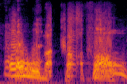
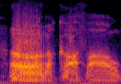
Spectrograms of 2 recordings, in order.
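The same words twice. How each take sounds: First: Giggling through the words; laughing. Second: Rough gravelly smoker voice. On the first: Real, not acted. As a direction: laugh as you say it. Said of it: "You gotta say it with". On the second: Shown as a demonstration. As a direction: rasp it like a heavy smoker. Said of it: "a real gravelly voice as well".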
